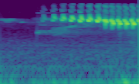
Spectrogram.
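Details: Yellowhammer song in spring, a very repetitive phrase: a fast, dry series of about fifteen high, buzzy notes that quicken and grow louder, with no other sounds heard.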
